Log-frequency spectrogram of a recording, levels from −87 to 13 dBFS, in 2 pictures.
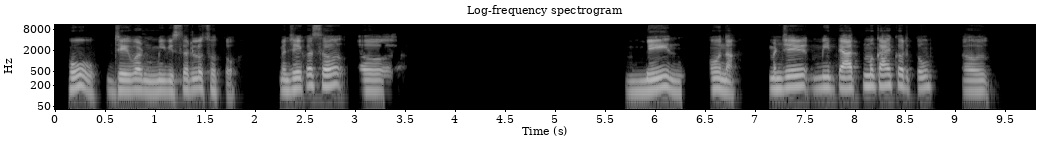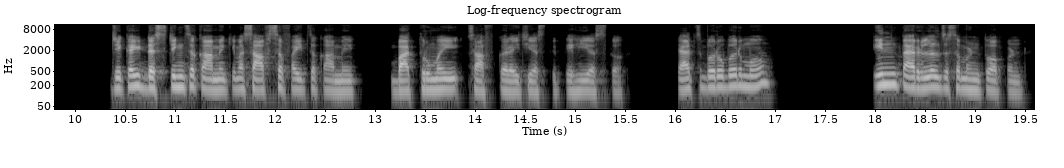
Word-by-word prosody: हो, 165 -5 -1 0.2
जेवण 140 0 +2
मी 135 0 -2
विसरलोच 145 +3 -3
होतो. 135 +1 -10 0.5
म्हणजे 145 +3 0
कसं 200 +1 +1 0.3
अ - - 0 2.6
मेन 140 +3 +1 0.3
हो 160 - 0
ना, 135 -3 -1 0.4
म्हणजे 175 +5 +2
मी 170 +2 -3
त्यात 165 +2 +3
मग 195 - +1
काय 195 0 +3
करतो? 175 -2 -5 0.3
अ, 135 - -9 1.3
जे 165 - +2
काही 185 +5 +6
डस्टिंगचं 180 +2 +4
काम 145 -3 +4
आहे 145 - 0
किंवा 155 +2 -3
साफ-सफाईचं 150 0 +1
काम 135 -2 -3
आहे, 130 0 -3 0.4
बाथरूम 140 +2 +4
ही 155 0 +3
साफ 135 -2 0
करायची 130 -1 -1
असते, 125 +1 -8
तेही 135 +1 -4
असतं. 130 0 -8 0.6
त्याचबरोबर 175 +5 +1
मग, 190 +4 -1 1.1
इन 215 +2 +5
पॅरलल 170 0 +6
जसं 165 0 -4
म्हणतो 145 -1 -3
आपण, 130 -2 -4
155 Hz, 125 wpm, -23 LUFS, 135-175 Hz, 2.6 s, काही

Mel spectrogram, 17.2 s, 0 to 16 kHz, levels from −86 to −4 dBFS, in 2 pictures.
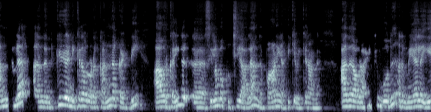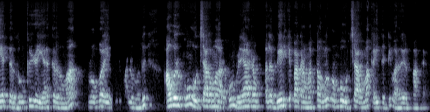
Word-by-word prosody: அந்ததுல 215 +5 0 0.4
அந்த 175 -1 -2 0.2
கீழே 245 -1 +6
நிக்கிறவரோட 195 -3 0
கண்ண 180 +7 0
கட்டி, 160 -2 -3 0.5
அவர் 180 0 +4
கையில 190 +8 +1 0.3
அ - - 0 0.2
சிலம்ப 210 +5 0
குச்சியால 165 -1 -3
அந்த 200 -8 -3
பானைய 175 +2 0
அட்டிக்க 165 +3 -6
வைக்கிறாங்க. 150 -1 -5 0.5
அது 195 +1 +3
அவர் 175 -2 0
அடிக்கும்போது, 200 +2 -1
அது 180 - -2
மேல 195 +3 +1 0.2
ஏத்துறதும் 170 -3 -2
கீழே 190 -3 +1
இறக்கறதுமா? 165 -3 -2 0.4
ரொம்ப 170 +2 -5 0.2
இ - - 0 0.3
பண்ணும்போது, 160 +4 -3 0.5
அவருக்கும் 240 +3 +6
உற்சாகமா 195 0 +1
இருக்கும். 215 +7 -2
விளையாடுற 195 +3 +2 0.2
அத 185 - 0
வேடிக்கை 210 +2 +3
பார்கற 190 -3 +1
மத்தவங்களும் 195 +5 -2
ரொம்ப 190 +1 -4
உற்சாகமா 180 +2 0
கைதட்டி 160 -2 -4
வரவேற்பாங்க. 145 -2 -4
185 Hz, 130 wpm, -21 LUFS, 165-200 Hz, 0.5 s, கீழே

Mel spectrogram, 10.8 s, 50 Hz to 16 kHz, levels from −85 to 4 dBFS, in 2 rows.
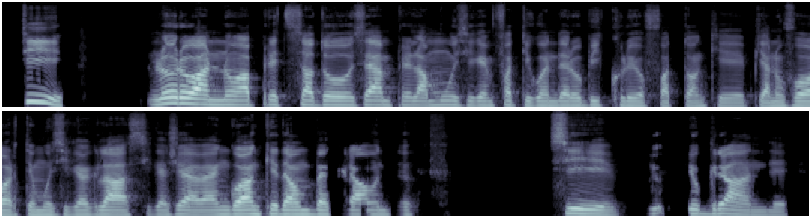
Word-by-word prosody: Sì, 245 - +3 0.6
loro 195 +3 +7
hanno 155 -3 +6
apprezzato 150 -2 0
sempre 145 0 0
la 135 -1 0
musica. 140 -1 -5
Infatti, 135 +1 -5
quando 130 0 -3
ero 130 0 -1
piccolo, 130 0 -6
io 125 - -2
ho - - -8
fatto 125 +2 -8
anche 120 0 -8
pianoforte, 125 +1 -1
musica 125 +1 -4
classica. 125 0 0
Cioè, 140 +1 0
vengo 130 +2 0
anche 145 +1 +4
da 140 -1 +4
un 135 0 +1
background 135 -1 -2 1.0
sì, 145 -7 +1 0.2
più 160 +1 -10
più 155 -1 -4
grande. 125 -6 -2
135 Hz, 155 wpm, -23 LUFS, 125-150 Hz, 1.0 s, loro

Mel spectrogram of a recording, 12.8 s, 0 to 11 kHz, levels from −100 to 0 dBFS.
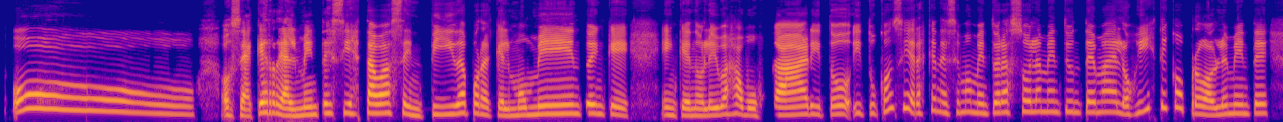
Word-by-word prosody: Oh. 300 - -1 0.2
O 195 - -1
sea, 185 -1 +1
que 265 +9 +6
realmente 210 -1 +2
sí 255 +1 -3
estaba 250 +1 +6
sentida 220 - -1
por 250 -3 -1
aquel 185 -2 -1
momento 230 +5 +2
en 240 -2 +1
que 205 -4 0 0.3
en 200 -1 -3
que 185 +1 +1
no 185 0 -2
la 190 - +1
ibas 215 +3 0
a 240 - +1
buscar 205 +3 +4
y 225 -1 -2
todo. 225 +2 -2
¿Y 250 - -6
tú 245 +3 -10
consideras 305 -3 -3
que 330 - -8
en 310 - -10
ese 260 +1 -7
momento 265 -3 -3
era 275 +1 0
solamente 290 0 -5
un 275 -1 -10
tema 280 +1 -2
de 280 - -1
logístico? 370 - -4
Probablemente 235 - -2
245 Hz, 170 wpm, -25 LUFS, 215-280 Hz, 0.3 s, que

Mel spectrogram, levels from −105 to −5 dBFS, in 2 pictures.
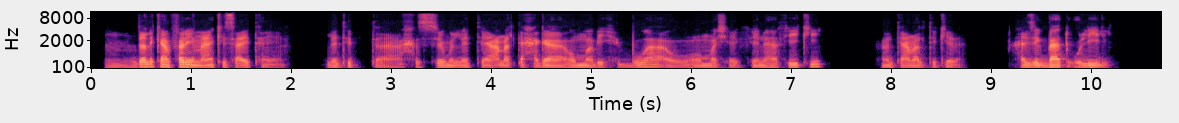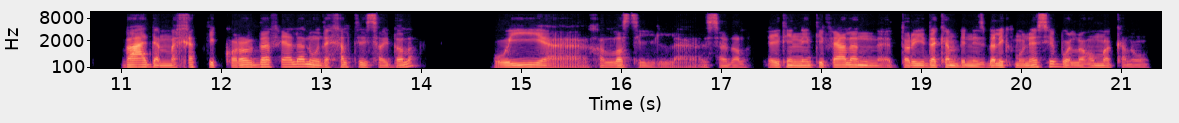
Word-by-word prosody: إمم، 110 0 -11
ده 125 - +6
اللي 145 +3 +5
كان 135 -4 +6
فارق 135 +1 +6
معاكِ 110 +1 +2
ساعتها 110 -3 0
يعني، 85 - -13 0.4
إن - - -7
أنتِ - - -4 0.2
تحسسيهم 115 0 -3
إن 110 - -3
أنتِ 110 +1 -5
عملتِ 110 0 +1
حاجة 110 -2 +2
هُم 110 +1 -1
بيحبوها 100 +7 -3
أو 100 -2 -6
هُم 105 0 -2
شايفينها 100 +2 -5
فيكِ، 115 +8 -3 0.6
فأنتِ 105 -2 -5
عملتِ 105 -1 -1
كده. 95 -3 -8 0.5
عايزِك 120 0 +2
بقى 120 +2 +7
تقولي 110 -1 0
لي، 95 -2 -8 0.8
بعد 125 0 +8
أمّا 105 -2 +1
خدتِ 125 +4 -1
القرار 125 +1 +1
ده 135 +2 +3
فعلًا 140 +1 +1
ودخلتِ 120 +2 -2
صيدلة، 100 -4 -2 0.8
وخلصتِ 110 -1 -1 0.6
الصيدلة، 95 -2 -6 0.2
لقيتِ 105 +3 -2
إن 110 -1 +2
أنتِ 110 0 -1
فعلًا 120 -4 +2
الطريق 105 +3 0
ده 115 - +5
كان 115 -1 +1
بالنسبة 100 +1 0
لِك 115 -1 0
مناسب 130 +8 0
والّا 100 -4 -1
هُم 105 +2 -2
كانوا 95 -1 -10
110 Hz, 145 wpm, -29 LUFS, 100-120 Hz, 0.8 s, بعد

